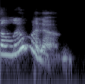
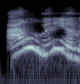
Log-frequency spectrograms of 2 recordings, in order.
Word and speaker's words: aluminium: it's not, I mean, see, everyone here says aluminum, and aluminium is so much cooler.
